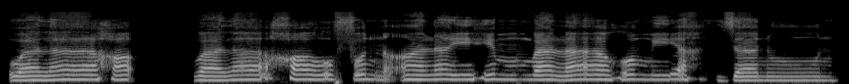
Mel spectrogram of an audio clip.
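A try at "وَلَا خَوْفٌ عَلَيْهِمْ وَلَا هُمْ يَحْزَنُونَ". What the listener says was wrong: Oh, oke, alhamdulillah. Barakallahu Ibu.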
